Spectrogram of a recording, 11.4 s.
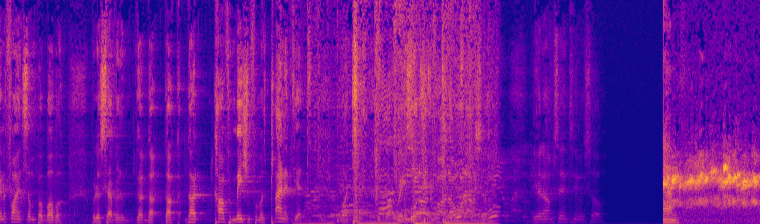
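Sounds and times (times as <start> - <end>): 
speech: 0.0 - 9.2, 10.0 - 10.8
Pacific chorus frogs croaking in a dense chorus: 10.0 - 11.3.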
